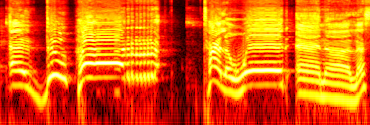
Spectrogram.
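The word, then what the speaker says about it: Andújar: Roll your R's when you say Andujar.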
